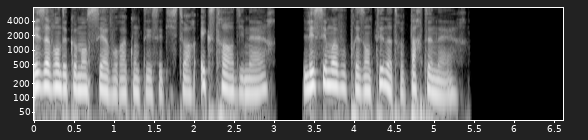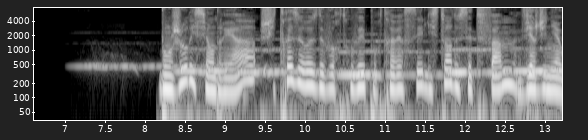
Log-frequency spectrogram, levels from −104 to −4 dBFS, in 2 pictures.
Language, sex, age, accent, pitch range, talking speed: French, female, 30-49, French, 145-200 Hz, 145 wpm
